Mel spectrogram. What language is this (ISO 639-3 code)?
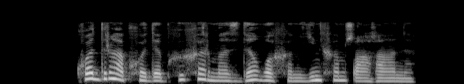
kbd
